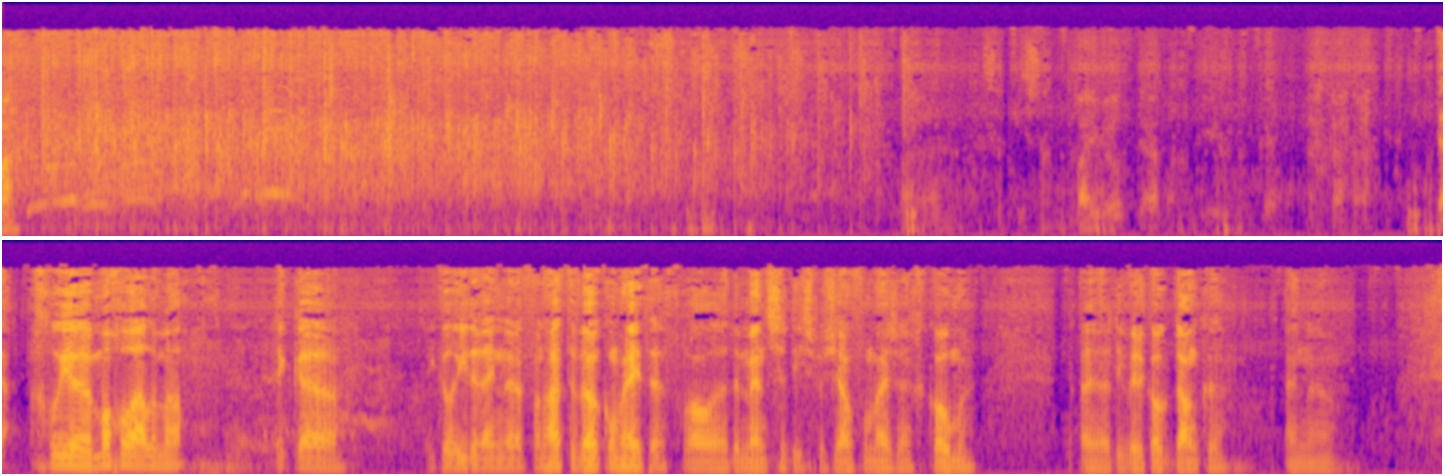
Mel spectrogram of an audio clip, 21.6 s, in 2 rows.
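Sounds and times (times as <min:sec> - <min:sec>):
audience applause: 0:00.0 - 0:06.7
speech: 0:11.2 - 0:12.3, 0:12.9 - 0:13.5, 0:14.1 - 0:18.2, 0:18.9 - 0:20.9.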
